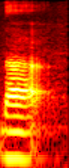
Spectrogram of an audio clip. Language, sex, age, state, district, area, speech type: Bodo, male, 60+, Assam, Kokrajhar, rural, spontaneous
